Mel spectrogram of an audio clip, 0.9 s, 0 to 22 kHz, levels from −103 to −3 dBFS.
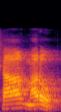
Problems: background conversations at intervals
